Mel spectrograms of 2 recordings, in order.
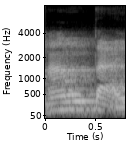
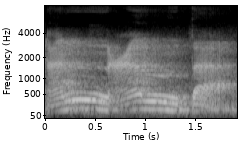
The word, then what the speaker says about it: an'amta: Tapi Salwa tadi bacanya bukan amta ya, bacanya an'amta. Oke.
